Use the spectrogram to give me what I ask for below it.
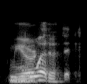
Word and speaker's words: Muerte: Now, feel free to tell me to pass on this, but Santa Muerte, am I saying that wrong? – Muerte.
